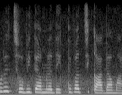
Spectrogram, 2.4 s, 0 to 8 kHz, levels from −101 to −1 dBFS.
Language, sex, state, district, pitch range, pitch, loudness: Bengali, female, West Bengal, Jalpaiguri, 245-285 Hz, 275 Hz, -32 LUFS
